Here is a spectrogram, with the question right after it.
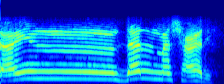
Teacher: انا بجيب الغنه حركتين اهو وبعدين بدخل على الدال · ليس بين العين والدال الا غنة، لان بيذهب ذات النون وبتبقى الصفة بتاعتها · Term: الإخفاء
